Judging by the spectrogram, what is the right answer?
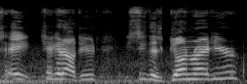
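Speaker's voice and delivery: high, taunting cop voice; mock the cop showing off his gun; threatening cop. Cop flashing a gun at him, high taunt.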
